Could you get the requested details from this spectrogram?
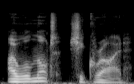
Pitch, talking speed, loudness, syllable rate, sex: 110 Hz, 225 wpm, -17 LUFS, 4.4 syllables/s, male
